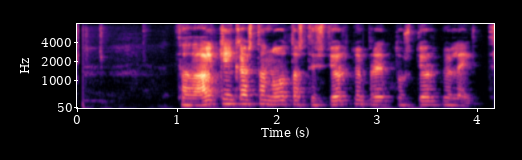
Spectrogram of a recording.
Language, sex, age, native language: Icelandic, male, 30-39, Icelandic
